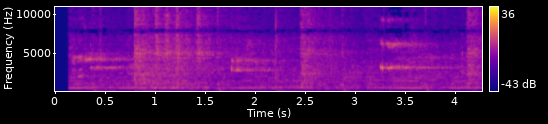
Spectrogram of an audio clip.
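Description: A basketball bouncing on a hardwood gym floor, a low thud roughly every second, with voices echoing in the hall.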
